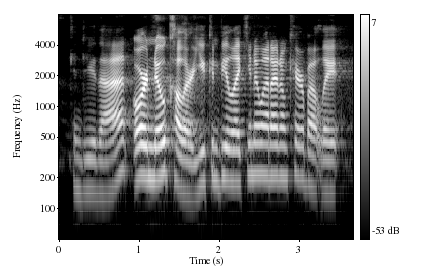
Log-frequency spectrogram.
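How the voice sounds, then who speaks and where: This is a woman speaking with a Midwestern US accent. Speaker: software product manager. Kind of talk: conference presentation with live demo. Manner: casual, animated; halting, many fillers.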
